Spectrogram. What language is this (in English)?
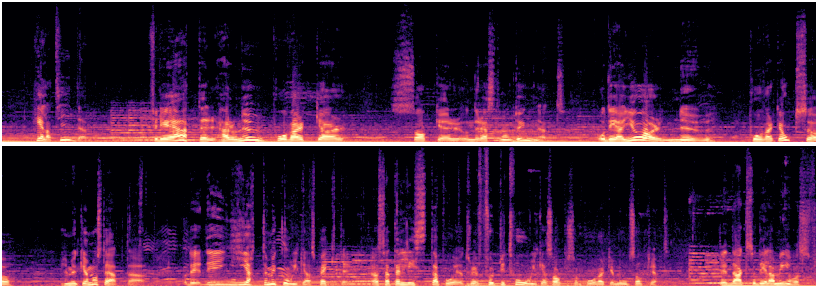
Swedish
